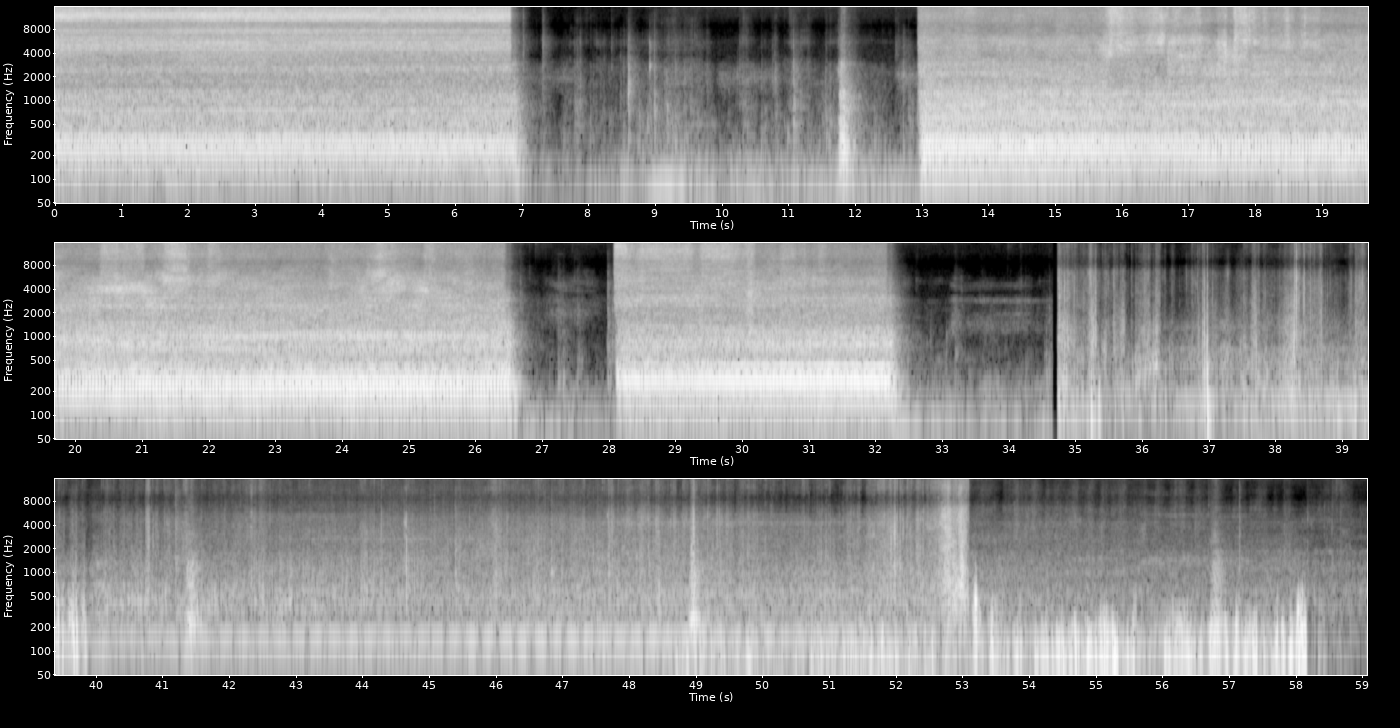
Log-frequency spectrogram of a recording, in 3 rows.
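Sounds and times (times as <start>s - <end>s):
cleaning machine motor humming: 13.0s - 26.6s, 28.1s - 32.3s.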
